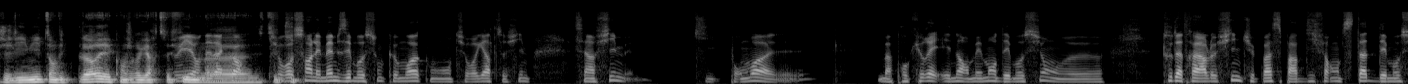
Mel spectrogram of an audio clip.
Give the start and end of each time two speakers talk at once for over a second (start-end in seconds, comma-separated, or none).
1.7-3.0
